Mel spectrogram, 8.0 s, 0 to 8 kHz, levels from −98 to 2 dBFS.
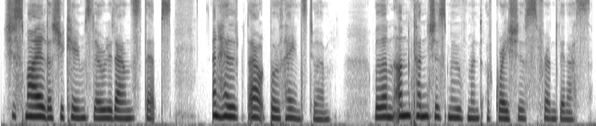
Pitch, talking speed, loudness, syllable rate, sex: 210 Hz, 175 wpm, -20 LUFS, 4.9 syllables/s, female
